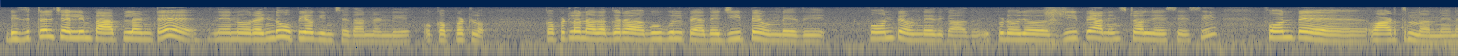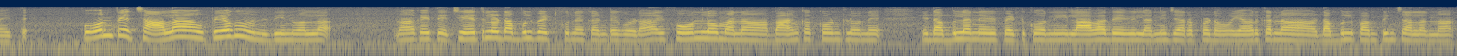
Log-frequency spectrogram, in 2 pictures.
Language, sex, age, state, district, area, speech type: Telugu, female, 30-45, Andhra Pradesh, Palnadu, urban, spontaneous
